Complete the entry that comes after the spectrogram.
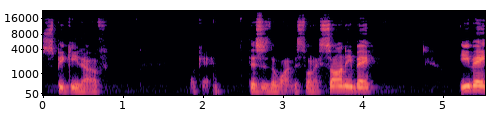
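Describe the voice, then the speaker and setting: Mumbling at a medium pitch, a man speaks with a bright, sharp tone. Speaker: record collector. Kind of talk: casual talk to camera. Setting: hotel room. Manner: hesitant, lots of fillers.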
